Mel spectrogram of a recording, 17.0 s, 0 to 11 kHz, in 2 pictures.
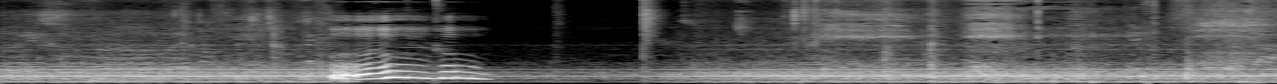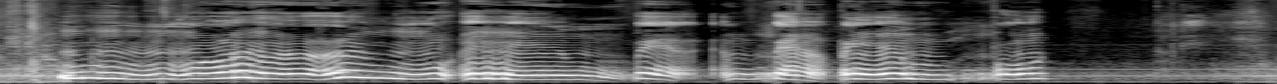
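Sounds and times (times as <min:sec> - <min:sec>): low steady hum: 0:00.0 - 0:17.0
person wailing: 0:02.2 - 0:03.3, 0:08.9 - 0:15.6.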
